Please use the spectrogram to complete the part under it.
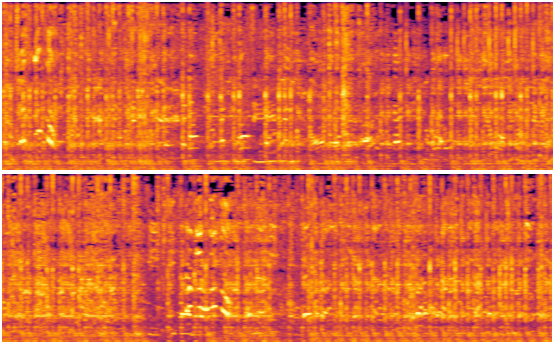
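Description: Drumsticks beat rapidly on a large drum.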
